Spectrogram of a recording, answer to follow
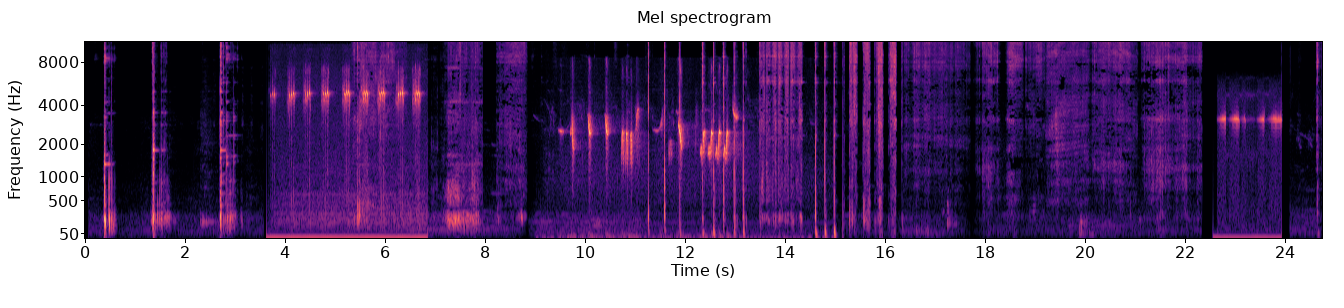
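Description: Short cut-together pieces of chirping: a regular run of high chirps, about three a second, then quicker gliding bird-like chirps and another run of chirps near the end, with sharp clicks and taps in between.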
